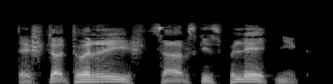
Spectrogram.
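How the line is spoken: Growled. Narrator (Russian): зарычал Федот

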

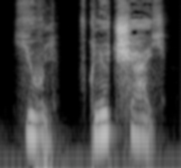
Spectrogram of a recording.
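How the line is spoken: Determined whisper. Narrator (Russian): шепнула Маруся решительно

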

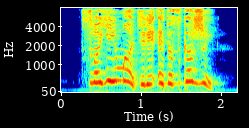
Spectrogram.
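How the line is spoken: Snapping retort. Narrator (Russian): огрызнулась

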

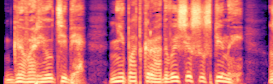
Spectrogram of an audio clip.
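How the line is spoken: Spiteful, through teeth. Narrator (Russian): злобно процедил Дмитрий Николаевич

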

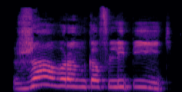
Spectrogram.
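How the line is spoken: Shouted. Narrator (Russian): крикнул Романок

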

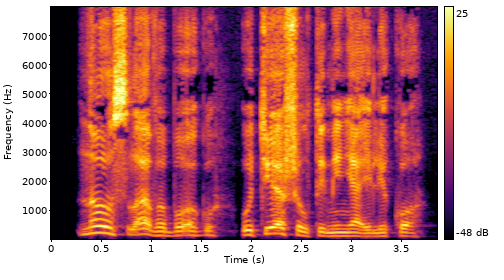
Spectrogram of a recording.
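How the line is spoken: Old woman's relieved sigh. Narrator (Russian): С облегчением вздохнула бабушка

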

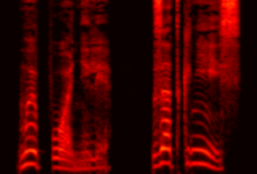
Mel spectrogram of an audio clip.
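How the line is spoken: Grumbling with a cold voice. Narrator (Russian): пробурчал кто-то простуженным голосом

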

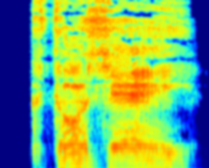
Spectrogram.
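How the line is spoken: Roar. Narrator (Russian): взревел чей-то голос

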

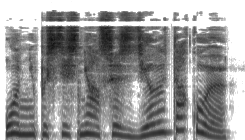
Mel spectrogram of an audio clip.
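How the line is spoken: Exclaimed. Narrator (Russian): воскликнула Модья

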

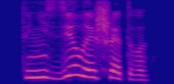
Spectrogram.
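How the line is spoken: Forced calm. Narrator (Russian): Я старалась говорить спокойно

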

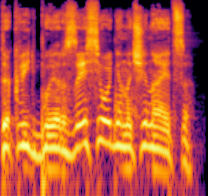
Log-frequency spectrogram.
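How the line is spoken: Hoarse wheeze. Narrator (Russian): прохрипел тот

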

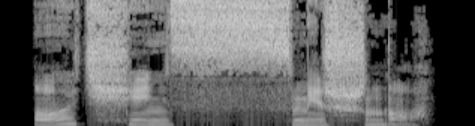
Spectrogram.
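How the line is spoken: Dragon hissing. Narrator (Russian): прошипел дракон

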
